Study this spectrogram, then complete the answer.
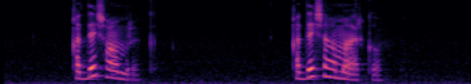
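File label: how old r u, Tunisian Arabic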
